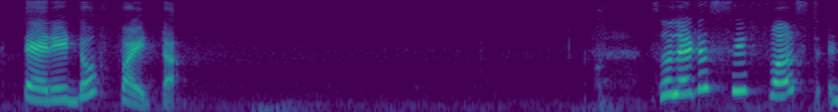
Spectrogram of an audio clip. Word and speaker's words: Pteridophyta: fighter thalophyta bryophyta and pteridophyta in the third p is silent so it is called as pteridophyta so let us see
